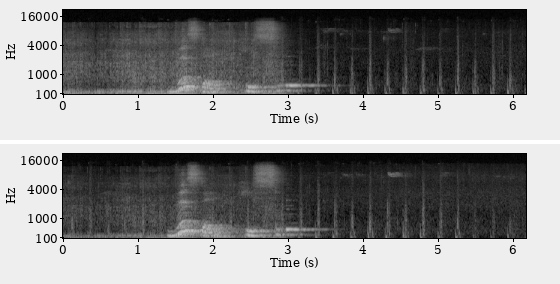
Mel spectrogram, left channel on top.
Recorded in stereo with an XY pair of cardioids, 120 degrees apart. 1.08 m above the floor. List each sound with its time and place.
1.4 s a woman speaking: 60° right, 1.3 m; by 2.9 s 80° right, 3 m
3.0 s a cowbell: 40° right, 1.0 m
